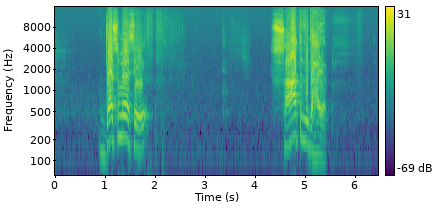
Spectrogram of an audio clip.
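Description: An elderly man speaks calmly and close to a microphone, in short bursts.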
